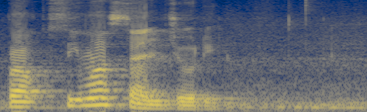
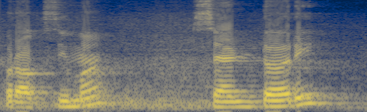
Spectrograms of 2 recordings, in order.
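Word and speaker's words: Proxima Centauri: तो पृथ्वी का जो सबसे निकटतम तारा है उसको बोलते हैं प्रॉक्सिमा सेंचुरी। क्या है, प्रॉक्सिमा सेंटोरी, चाहे सेंचुरी, जो बोलिएगा, भावना वही है, बस प्रोनाउंसिएशन थोड़ा अलग अलग होता है।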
